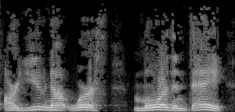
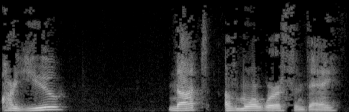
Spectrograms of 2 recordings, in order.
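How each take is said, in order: First: Said in the usual way. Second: You rising and weighted, the rest slower; Are you not of more worth than they with you leaned on; stress on you. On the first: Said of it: "again is emphatic". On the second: Shown as a demonstration. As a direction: hit you, then slow down through the question. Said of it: "what's being emphasized is the "you".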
